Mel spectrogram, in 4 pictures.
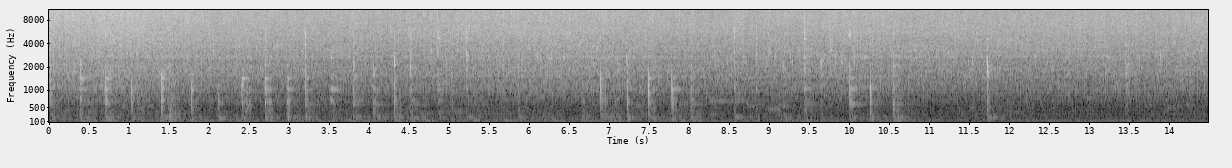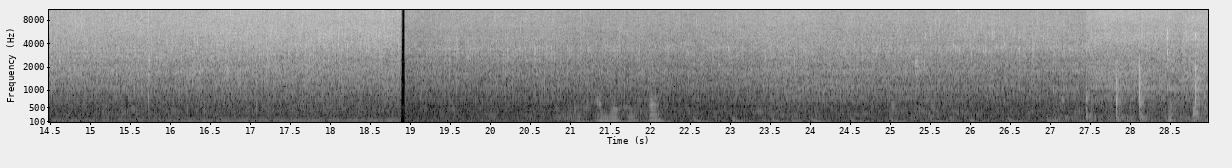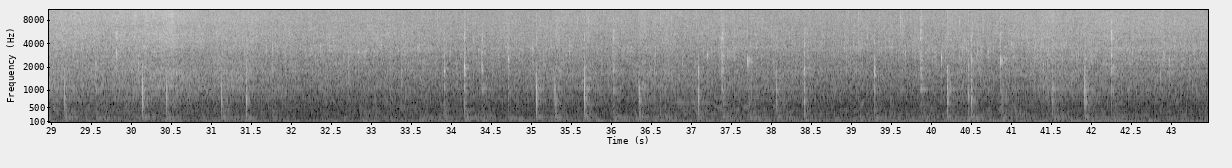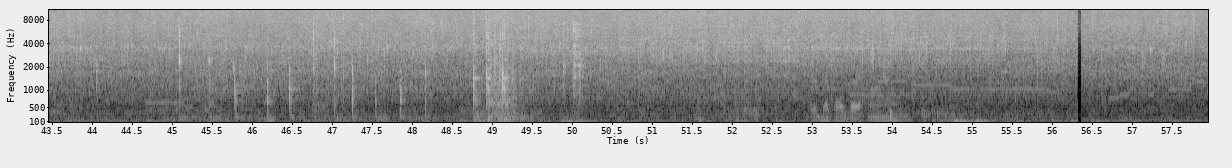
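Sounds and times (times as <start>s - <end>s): spatula scraping a wok: 0.0s - 12.1s, 26.8s - 43.4s
vegetables sizzling in a wok: 0.0s - 57.9s.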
